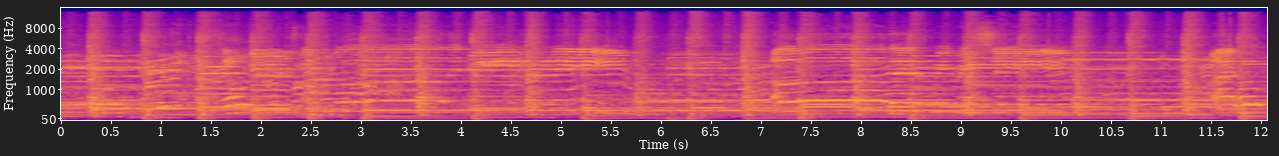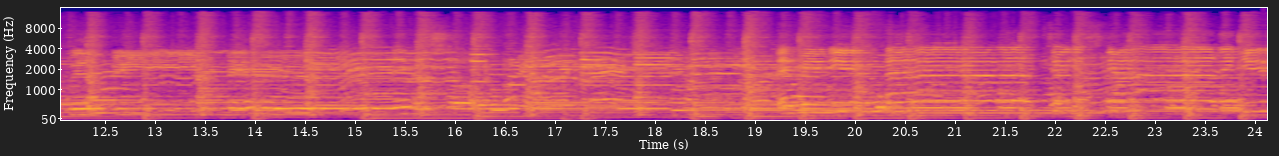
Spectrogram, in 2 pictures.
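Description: Live country band playing an instrumental stretch of the song, with electric guitars picking quick melodic lines over a steady drum beat.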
